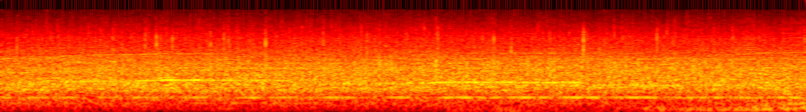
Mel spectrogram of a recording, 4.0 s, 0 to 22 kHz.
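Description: A stadium crowd at the 2003 Leinster Senior Football Final between Laois and Kildare gives a steady, distant roar of applause and cheering that holds evenly throughout.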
